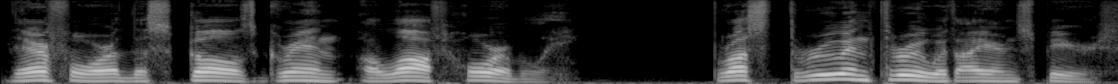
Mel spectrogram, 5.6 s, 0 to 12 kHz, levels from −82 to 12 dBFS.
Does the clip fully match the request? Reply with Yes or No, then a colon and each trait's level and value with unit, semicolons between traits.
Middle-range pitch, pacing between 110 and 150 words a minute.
Yes: medium, 145 Hz; average, 140 wpm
